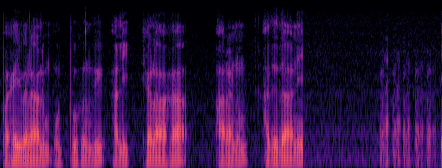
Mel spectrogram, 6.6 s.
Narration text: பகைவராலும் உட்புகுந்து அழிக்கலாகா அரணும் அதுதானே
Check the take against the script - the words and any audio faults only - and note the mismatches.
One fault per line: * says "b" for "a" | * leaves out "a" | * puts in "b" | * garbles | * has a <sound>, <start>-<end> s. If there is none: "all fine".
* has a laugh, 5.7-6.5 s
